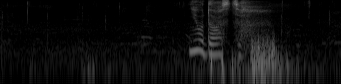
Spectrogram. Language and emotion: Russian, sad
